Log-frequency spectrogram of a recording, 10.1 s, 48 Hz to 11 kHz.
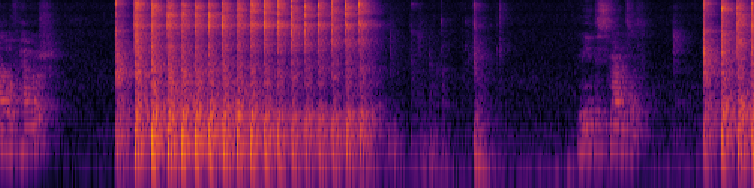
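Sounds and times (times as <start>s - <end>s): hammer tapping on metal: 1.6s - 5.0s.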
